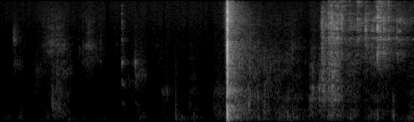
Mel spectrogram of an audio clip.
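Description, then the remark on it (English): A bunch of keys, including a church key, a house key and a car key, lands with one sharp, loud clack, then jingles in a second or so of bright, tinkling metallic rattles after quiet faint handling noises. “These are my keys.”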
